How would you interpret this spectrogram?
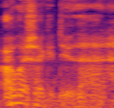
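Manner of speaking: whispered wistful aside; hushed, unvoiced confession. Real, not acted. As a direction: breathe it out under your breath. Wistful aside about his ex.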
